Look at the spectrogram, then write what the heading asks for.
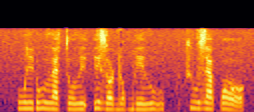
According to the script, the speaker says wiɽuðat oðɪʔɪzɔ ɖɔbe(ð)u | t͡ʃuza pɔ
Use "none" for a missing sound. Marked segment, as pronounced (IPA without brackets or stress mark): ð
